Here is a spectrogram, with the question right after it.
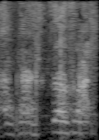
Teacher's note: I gave him the voice it's kind of muffled because of the things in his mouth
